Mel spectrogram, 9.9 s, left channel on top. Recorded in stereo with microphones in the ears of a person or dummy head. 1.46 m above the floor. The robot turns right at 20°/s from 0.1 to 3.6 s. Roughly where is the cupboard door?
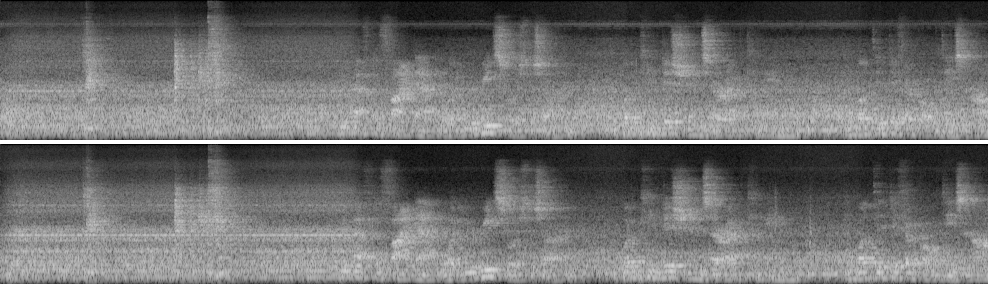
Left.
